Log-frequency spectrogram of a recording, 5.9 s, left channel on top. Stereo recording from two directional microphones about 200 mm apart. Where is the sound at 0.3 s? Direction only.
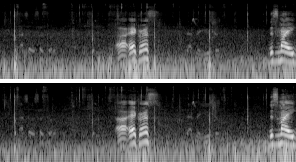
25° left (ahead or behind).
